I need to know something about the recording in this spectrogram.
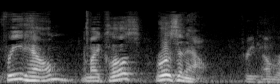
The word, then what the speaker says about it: Friedhelm: Friedhelm, Rosenau, yes.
